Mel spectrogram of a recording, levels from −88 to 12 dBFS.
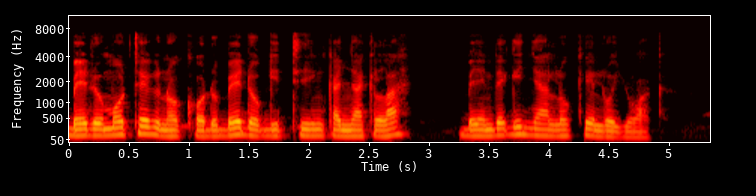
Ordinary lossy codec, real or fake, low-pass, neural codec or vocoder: none; real; 7.2 kHz; none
